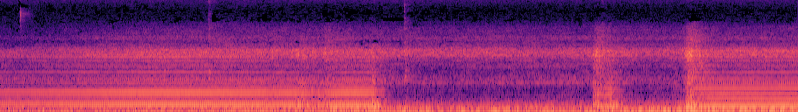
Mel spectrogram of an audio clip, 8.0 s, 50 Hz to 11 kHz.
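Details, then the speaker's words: Mezzabarba Trinity 100W valve guitar amp: loud steady mains buzz when an oscilloscope probe ground clip adds a second ground reference, a ground loop from the amp's faulty grounding scheme. "it's pretty obvious what's happening there right so as soon as this amp a second ground reference the amp goes into a ground loop situation"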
